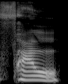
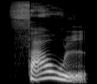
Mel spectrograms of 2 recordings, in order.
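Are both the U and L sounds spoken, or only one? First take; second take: one; both. First: Only one of the U and L sounds is pronounced. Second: Both the U and the L sounds are pronounced. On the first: The speaker calls it wrong. "nós não dizemos apenas fal ou fal" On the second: The speaker calls it right. "ambos os sons de U e L devem ser pronunciados"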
